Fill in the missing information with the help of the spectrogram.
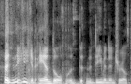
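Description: During a casual let's-play, a very animated man with a mid-range voice speaks a little slowly as he jokingly reads out and laughs at the game's dialogue. He also owns up to not knowing how to pronounce the names.

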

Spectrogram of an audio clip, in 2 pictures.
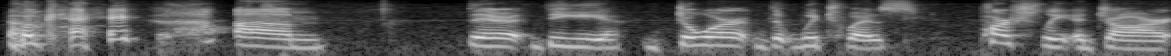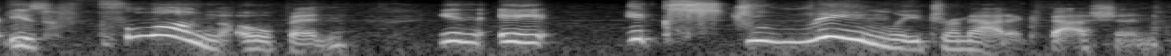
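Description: A woman's voice: on the high side, big pitch swings, takes it slowly, no room sound, poor audio. A woman game master narrating a tabletop game over a headset on a video call.

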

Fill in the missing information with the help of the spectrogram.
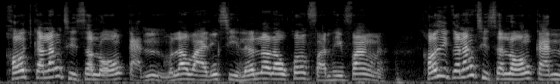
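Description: Brief: middle-aged Phu Thai Isan woman, high bright voice, loud and teasing, laughs through her chat. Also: expressive, fast talker. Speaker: vlogger challenging a lottery rival. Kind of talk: casual chat to viewers.

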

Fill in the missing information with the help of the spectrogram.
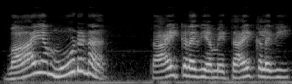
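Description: A woman voicing quarrelsome village women in an animated comedy, speaking with a Kanyakumari Tamil accent in an indignant, bickering manner. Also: extremely high pitch, measured pace, heavily acted. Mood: angry.

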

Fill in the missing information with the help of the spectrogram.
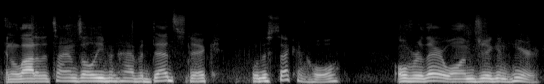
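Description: A man's voice: medium pitch, steady tone, a little fast, warm tone, lo-fi sound. A man in his thirties, outdoors on a frozen lake, chatty and enthusiastic as he shows off his gear, laughing between words. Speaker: ice-fishing video host. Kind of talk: casual gear walkthrough.

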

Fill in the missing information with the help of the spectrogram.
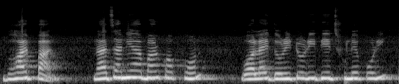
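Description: High-voiced woman narrating a sad story. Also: fairly even intonation, moderate pace, narrow, tinny audio. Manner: soft, emotional first-person telling with voiced quotes. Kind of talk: scripted emotional story narration.

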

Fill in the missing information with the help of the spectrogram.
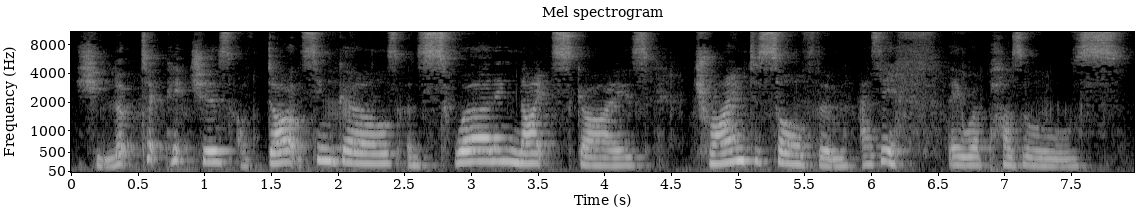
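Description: A woman's voice: a little high, slow, mellow. A woman, a mother, reading a storybook aloud to a toddler expressively, with simple explanations and little questions. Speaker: mother reading a picture book to a child. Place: indoors, small living room at home. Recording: roomy echo of a home room.

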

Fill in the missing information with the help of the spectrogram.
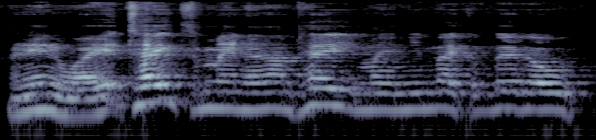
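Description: A man's voice: high voice, fast talker, a bit bright. An older man with a Southern US accent, chatting casually and telling folksy, rambling stories while cooking in a home kitchen, picked up by a camera a few feet away. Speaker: cooking show co-host.

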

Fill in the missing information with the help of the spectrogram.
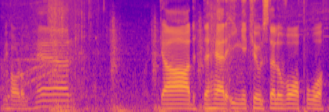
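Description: Against background noise, a man with a mid-range voice hosts a let's play video. He's jittery and easily startled, blurting out nervous exclamations while joking, muttering to himself, and addressing the creatures in the game.

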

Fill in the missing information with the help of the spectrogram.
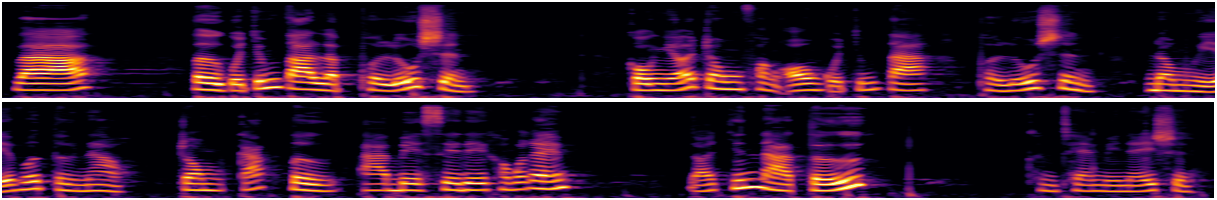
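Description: A female English teacher gives a televised lesson in a TV studio, speaking clearly and deliberately at a medium pitch and slowly repeating each example word.

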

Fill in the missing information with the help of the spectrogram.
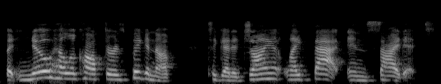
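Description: A woman's voice: on the high side, moderate pace, fairly bright tone, muffled recording, natural voice. A woman voicing a proud, easily puzzled male air force chief from a children's storybook, questioning testily. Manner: testy questioning.

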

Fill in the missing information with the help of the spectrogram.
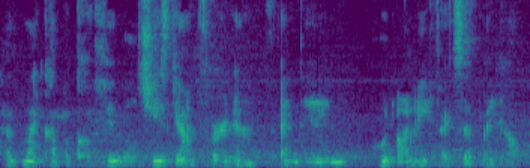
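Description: A young woman chatting casually to camera about her home routine, softly spoken and sometimes whispering. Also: lowish voice, flat delivery, brisk, vocal fry, very noisy. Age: young adult. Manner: chatty, softly spoken, drops to a whisper while the baby naps. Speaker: vlogger. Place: small home kitchen and bedroom indoors. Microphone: camera at arm's length or on a counter.

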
